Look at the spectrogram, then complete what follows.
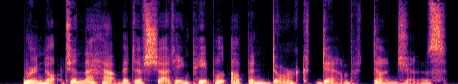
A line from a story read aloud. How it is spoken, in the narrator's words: said Marilla dryly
